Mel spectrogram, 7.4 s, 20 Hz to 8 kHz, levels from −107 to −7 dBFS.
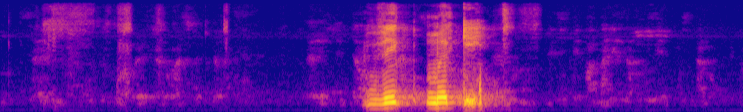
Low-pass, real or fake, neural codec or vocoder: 7.2 kHz; fake; vocoder, 22.05 kHz, 80 mel bands, WaveNeXt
